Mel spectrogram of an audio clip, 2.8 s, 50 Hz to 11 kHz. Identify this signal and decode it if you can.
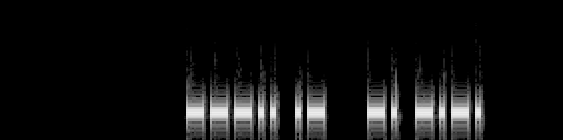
Morse code, heard as a keyed tone, about 40 wpm, 700 Hz. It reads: 8A NC
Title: Field Day Exchanges - 40wpm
